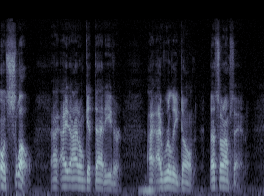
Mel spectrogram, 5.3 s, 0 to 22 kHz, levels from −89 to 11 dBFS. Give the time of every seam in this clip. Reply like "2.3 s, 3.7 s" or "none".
1.0 s, 4.1 s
